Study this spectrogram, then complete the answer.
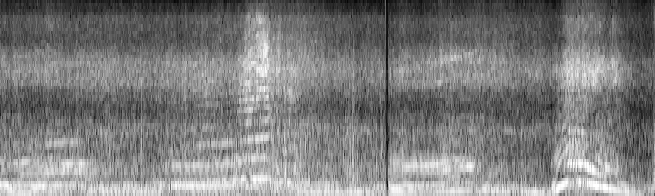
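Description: Car or motorbike engine revs repeatedly on a wide semi-rural road, a loud, close, steady drone that climbs in pitch several times and ends with one sharp rising-then-falling rev.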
